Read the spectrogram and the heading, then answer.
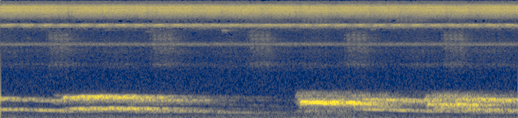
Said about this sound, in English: What the hell was that? Our friend the wolf again.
